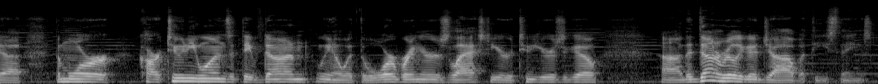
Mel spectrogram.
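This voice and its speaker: Bright-voiced older man reacting casually. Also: medium pitch. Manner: rambling, thinking aloud. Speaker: reaction video host. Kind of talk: casual off-the-cuff reaction commentary.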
